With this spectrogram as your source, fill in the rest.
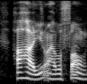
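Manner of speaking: usual speaking voice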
